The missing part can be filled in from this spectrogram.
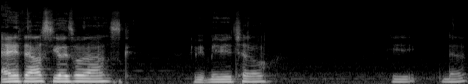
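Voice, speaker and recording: A man at medium pitch and moderate pace, with monotone, flat intonation. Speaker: podcast host. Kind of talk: casual chat.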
